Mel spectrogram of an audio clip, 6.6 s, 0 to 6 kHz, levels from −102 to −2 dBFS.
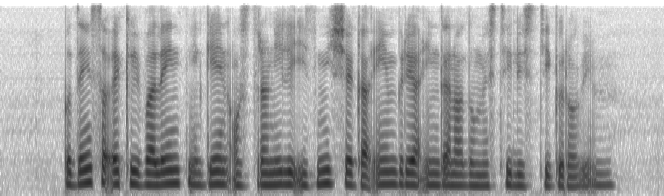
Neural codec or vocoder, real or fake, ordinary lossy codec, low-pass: autoencoder, 48 kHz, 32 numbers a frame, DAC-VAE, trained on Japanese speech; fake; none; 5.4 kHz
